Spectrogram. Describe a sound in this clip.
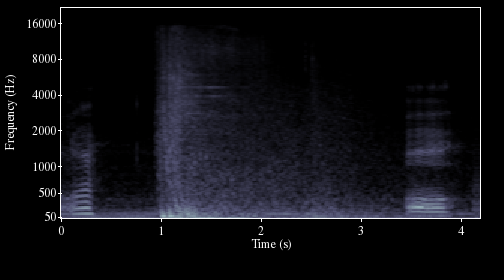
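A loud explosion booms and roars, then fades away.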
